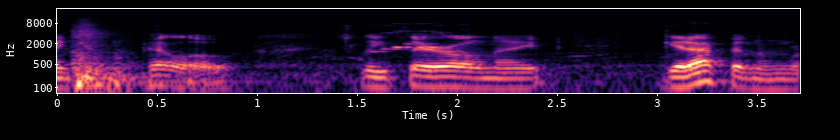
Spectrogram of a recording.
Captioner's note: phone ringing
